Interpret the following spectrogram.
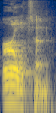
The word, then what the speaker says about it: Earleton: Place called Earlton, spelled with an extra E. E A R L E T O N.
